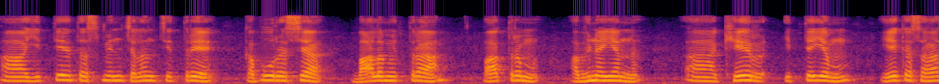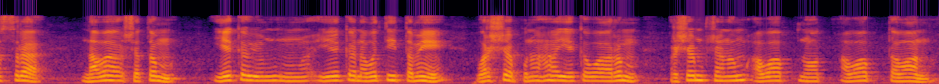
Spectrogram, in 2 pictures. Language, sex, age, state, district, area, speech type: Sanskrit, male, 60+, Karnataka, Bellary, urban, read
